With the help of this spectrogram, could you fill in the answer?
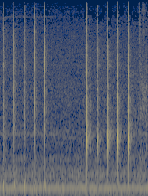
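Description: A fingertip taps the centre of the flat gold metal canning lid with screw band on a small glass mason jar full of red tomato sauce, standing on a red towel beside other jars, as when checking the seal. Five soft, dull taps are followed by five louder, sharper taps with a brief mid-pitched ping that dies away almost at once. A steady low hum runs underneath throughout.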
